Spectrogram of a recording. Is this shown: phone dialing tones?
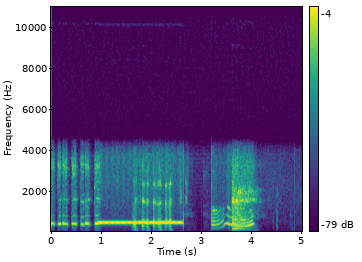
yes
